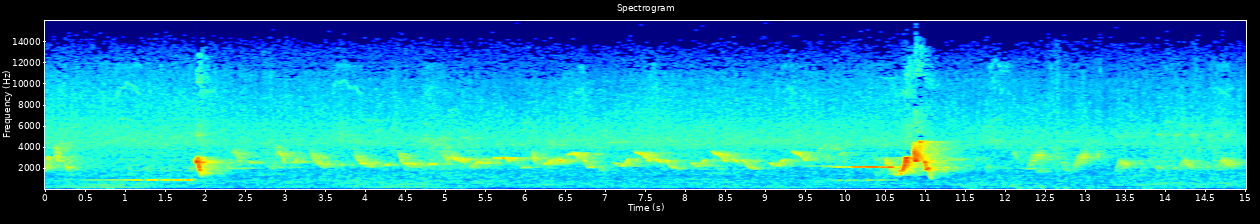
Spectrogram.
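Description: Songbirds calling: a rapid run of short, downward-sweeping chirps, about three a second, with a few held whistled notes. Louder, sharper calls come about two seconds in and again about eleven seconds in.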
